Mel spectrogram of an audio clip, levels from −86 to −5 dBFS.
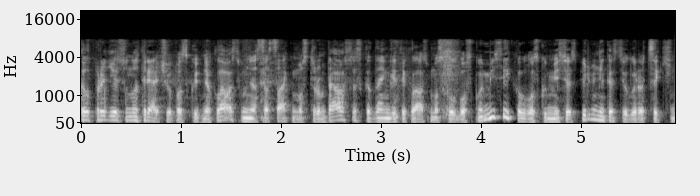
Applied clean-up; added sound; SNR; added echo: none; none; none; none.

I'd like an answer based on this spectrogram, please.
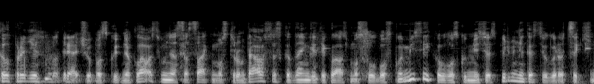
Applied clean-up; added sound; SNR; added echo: neural mask model DeepFilterNet 3.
